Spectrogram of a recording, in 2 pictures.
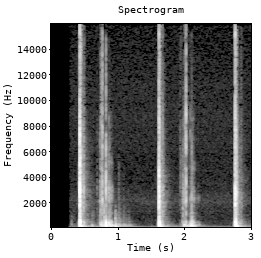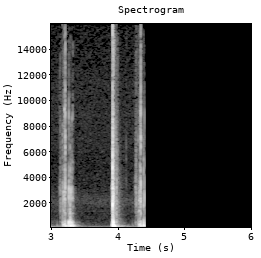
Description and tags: The click of a staple.Recorded using a shotgun mic hooked up to a camera.
staple, sound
